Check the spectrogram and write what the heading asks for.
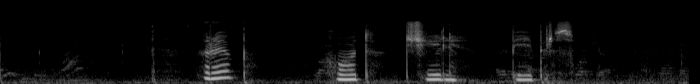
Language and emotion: Russian, sad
